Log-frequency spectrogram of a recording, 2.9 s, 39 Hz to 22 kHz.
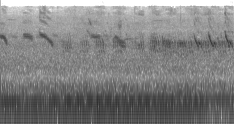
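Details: Purple martins nesting in gourds made for them in a garden, late May 2017, singing from about four in the morning; several birds give overlapping chirps and gurgling, downslurred notes over a loud steady low hum.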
